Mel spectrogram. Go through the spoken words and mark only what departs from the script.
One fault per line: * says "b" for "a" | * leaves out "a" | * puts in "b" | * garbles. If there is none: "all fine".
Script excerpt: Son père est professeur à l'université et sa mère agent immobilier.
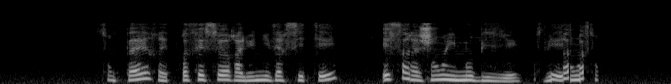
* leaves out "mère"
* garbles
